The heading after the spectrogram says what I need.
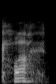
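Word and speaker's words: Tlachtga: happens in a place hard to pronounce place called clutch and it's spelled with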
